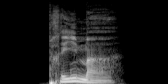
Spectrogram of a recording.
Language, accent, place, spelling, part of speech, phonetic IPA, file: German, Germany, Berlin, prima, adjective, [ˈpʁiːma], De-prima.ogg
- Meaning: great, super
